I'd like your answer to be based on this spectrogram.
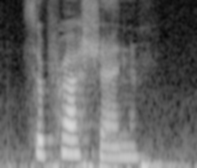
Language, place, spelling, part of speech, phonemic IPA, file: English, California, suppression, noun, /səˈpɹɛʃən/, En-us-suppression.ogg
- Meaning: 1. The act or instance of suppressing 2. The state of being suppressed 3. A process in which a person consciously excludes anxiety-producing thoughts, feelings, or memories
